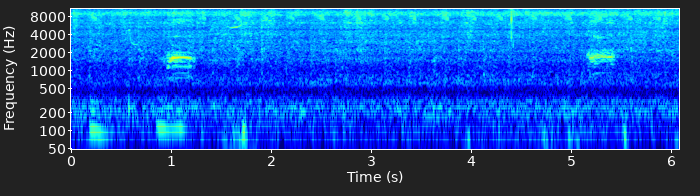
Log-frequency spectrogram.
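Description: A bird giving two short calls, about four seconds apart, over a steady background hiss, with a couple of low thumps near the start.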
